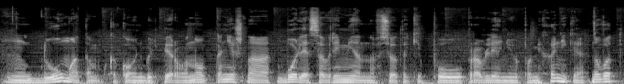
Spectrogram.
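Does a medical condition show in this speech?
No.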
